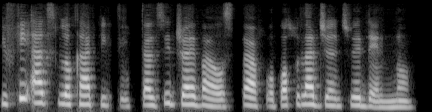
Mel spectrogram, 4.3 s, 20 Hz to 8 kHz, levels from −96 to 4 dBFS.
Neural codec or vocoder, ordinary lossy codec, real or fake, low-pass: codec, 16 kHz, 0.8 kbps, ZipCodec; none; fake; 7.2 kHz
